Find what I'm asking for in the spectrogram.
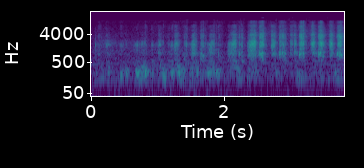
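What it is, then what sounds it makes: Scratch art paper being scratched. A wooden stylus scratches short strokes into a black coated scratch art paper page in a small spiral pad resting on a table, while fingers steady the pad. Quiet, dry, bright scratchy rasps repeat at about three to four per second, with a hiss centred around 2 kHz. The strokes grow louder and crisper in the second half.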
